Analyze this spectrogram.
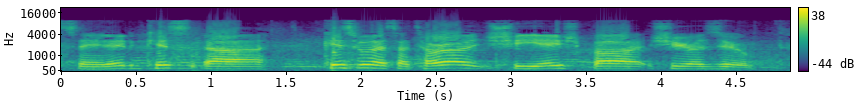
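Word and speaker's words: כתבו: It's kisvu lachem.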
